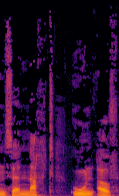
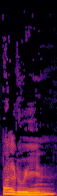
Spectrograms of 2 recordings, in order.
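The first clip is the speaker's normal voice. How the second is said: high-pitched, fussy wife voice, louder; nagging wife beetle; 13 semitones higher, 6 dB louder than usual. A narrator's reading. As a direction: pester him in a high, insistent voice. Wife calls husband.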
